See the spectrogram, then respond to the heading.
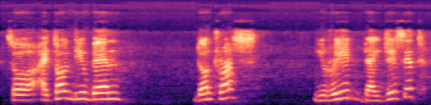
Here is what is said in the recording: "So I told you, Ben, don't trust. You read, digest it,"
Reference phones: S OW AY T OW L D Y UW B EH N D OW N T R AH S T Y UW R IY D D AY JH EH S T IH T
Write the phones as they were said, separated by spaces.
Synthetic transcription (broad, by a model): S OW AY T OW L D Y UW B EH N D OW N T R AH S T Y UW R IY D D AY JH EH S IH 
